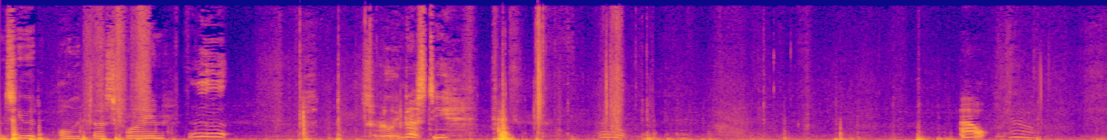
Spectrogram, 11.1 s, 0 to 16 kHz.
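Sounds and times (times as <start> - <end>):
knocks and scrapes of crawling: 0.0 - 11.0.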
